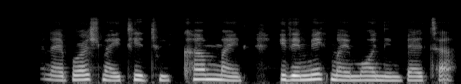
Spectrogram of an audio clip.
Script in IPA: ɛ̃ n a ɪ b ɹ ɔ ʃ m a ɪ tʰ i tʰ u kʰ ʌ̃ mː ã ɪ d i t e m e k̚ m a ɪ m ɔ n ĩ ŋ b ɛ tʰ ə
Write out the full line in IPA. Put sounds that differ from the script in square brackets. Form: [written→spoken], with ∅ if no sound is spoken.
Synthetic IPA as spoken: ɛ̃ n a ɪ b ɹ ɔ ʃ m a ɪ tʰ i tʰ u kʰ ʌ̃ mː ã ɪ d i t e m e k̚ m a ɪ m ɔ n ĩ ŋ b ɛ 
